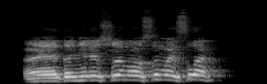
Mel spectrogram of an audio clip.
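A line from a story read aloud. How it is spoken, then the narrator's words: Snort. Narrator (Russian): хмыкнул Орлов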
